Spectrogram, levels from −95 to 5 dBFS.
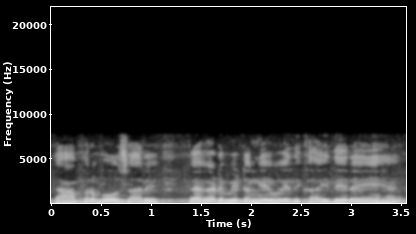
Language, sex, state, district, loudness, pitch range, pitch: Hindi, male, Haryana, Rohtak, -12 LUFS, 105-115 Hz, 110 Hz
